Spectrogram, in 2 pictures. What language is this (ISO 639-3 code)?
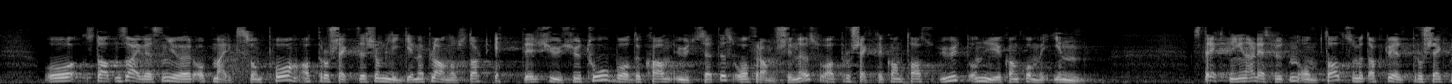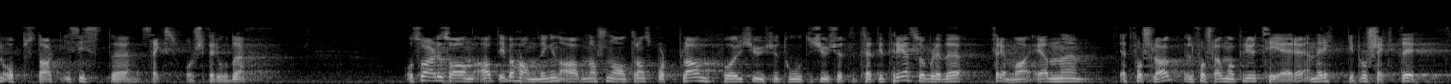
nob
